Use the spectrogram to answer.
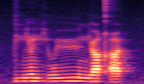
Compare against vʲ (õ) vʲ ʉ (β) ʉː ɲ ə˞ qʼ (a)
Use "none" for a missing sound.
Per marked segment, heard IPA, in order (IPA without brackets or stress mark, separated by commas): õ, w, ə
